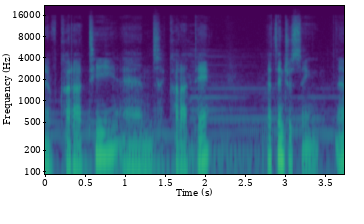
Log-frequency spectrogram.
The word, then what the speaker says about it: karate: I think that's where the pronunciation comes from in English, because technically in standard Japanese it's karate, but I hear that in Okinawa it's karate.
